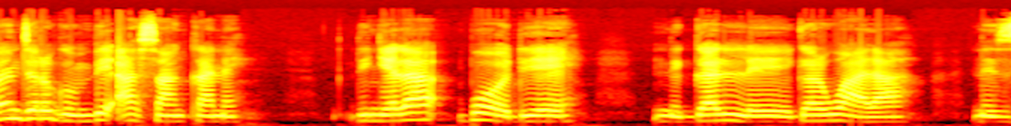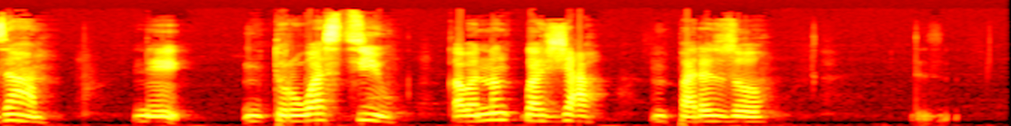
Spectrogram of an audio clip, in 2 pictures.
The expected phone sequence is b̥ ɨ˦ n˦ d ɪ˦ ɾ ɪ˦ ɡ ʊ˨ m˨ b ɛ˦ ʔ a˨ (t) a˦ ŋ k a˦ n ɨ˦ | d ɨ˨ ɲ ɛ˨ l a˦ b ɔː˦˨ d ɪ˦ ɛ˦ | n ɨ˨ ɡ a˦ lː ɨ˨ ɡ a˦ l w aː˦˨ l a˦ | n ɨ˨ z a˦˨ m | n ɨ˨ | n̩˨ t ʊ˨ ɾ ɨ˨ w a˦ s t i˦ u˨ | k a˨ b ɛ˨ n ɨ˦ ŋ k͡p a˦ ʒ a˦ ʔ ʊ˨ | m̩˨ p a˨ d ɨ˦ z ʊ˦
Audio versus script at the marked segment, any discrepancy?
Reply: yes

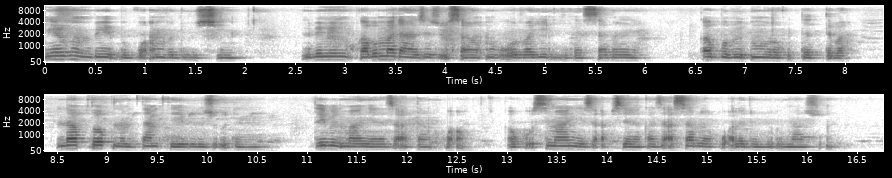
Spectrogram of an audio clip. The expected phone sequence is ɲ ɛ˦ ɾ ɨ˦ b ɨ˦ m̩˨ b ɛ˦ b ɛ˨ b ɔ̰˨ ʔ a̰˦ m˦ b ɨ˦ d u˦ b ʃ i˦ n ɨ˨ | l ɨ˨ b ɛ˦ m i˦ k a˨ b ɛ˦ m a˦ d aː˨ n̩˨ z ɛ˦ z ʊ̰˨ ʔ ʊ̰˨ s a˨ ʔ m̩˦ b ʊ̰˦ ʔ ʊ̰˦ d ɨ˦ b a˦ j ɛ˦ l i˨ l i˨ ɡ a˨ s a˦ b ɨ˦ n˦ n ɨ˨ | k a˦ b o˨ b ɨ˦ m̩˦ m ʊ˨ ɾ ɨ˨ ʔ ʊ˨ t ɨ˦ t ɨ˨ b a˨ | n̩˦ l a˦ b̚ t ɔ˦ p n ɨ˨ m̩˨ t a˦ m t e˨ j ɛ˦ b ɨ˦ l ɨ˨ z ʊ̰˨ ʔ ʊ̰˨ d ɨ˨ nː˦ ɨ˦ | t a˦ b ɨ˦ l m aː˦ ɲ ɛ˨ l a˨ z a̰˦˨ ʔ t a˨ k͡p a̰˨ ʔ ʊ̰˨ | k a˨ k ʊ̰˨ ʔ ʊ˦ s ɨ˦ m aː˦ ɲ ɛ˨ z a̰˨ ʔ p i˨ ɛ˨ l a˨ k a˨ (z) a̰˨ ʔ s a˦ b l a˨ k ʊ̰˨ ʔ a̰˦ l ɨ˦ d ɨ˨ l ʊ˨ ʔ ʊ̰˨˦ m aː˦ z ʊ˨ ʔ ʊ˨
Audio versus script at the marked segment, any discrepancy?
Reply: no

